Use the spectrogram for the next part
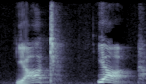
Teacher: by killing that T, we just come across as more relaxed and native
